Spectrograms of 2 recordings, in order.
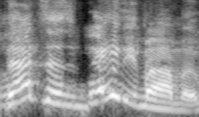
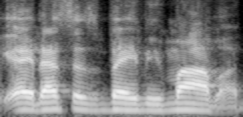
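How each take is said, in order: First: The stress falls on the word baby. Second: The stress falls on the word mama.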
